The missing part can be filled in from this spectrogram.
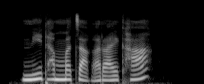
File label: Thai, basic thai phrases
